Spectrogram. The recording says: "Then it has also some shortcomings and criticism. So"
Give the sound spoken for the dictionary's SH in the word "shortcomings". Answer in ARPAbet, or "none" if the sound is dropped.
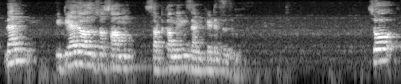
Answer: S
